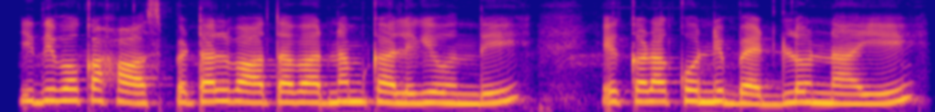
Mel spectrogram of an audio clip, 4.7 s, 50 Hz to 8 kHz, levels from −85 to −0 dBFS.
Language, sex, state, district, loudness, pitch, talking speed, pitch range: Telugu, female, Telangana, Hyderabad, -15 LUFS, 240 Hz, 130 wpm, 225-255 Hz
